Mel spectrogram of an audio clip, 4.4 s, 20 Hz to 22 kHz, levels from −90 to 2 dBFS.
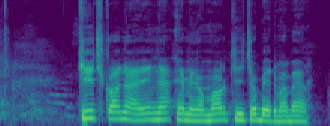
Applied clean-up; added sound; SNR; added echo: none; none; none; none.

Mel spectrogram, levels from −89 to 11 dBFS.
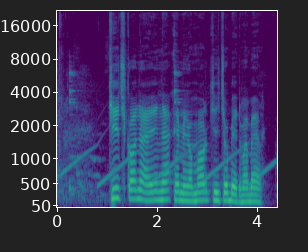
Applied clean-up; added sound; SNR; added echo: none; Cowbell + Alarm; 19 dB; none.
